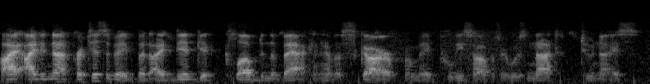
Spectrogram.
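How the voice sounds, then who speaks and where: Over noticeable background noise, a man speaks at a fairly quick pace in a fairly low pitch, with big swings in loudness. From Southern California, Los Angeles. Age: 20s. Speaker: lawyer. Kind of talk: casual interview. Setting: family reunion, on video camera. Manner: humorous, deadpan.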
